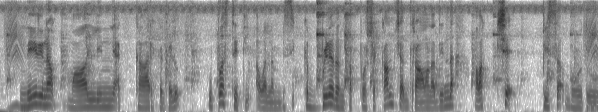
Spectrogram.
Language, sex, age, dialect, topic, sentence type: Kannada, male, 31-35, Central, agriculture, statement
